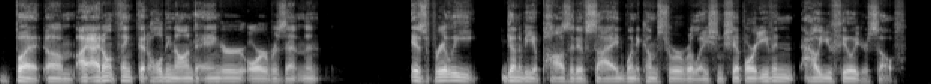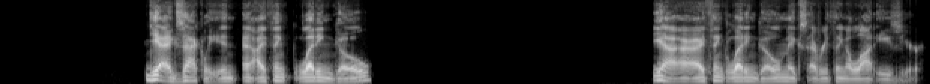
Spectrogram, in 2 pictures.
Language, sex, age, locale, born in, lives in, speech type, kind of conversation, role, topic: English, male, 35-39, en-US, United States, United States, conversation, unstructured, none, How does forgiveness affect your life?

